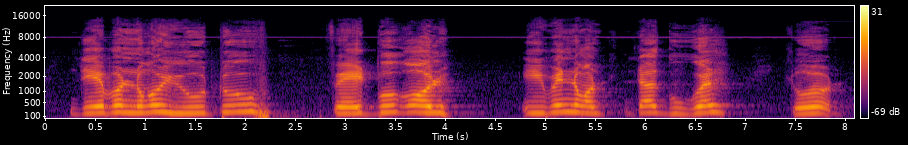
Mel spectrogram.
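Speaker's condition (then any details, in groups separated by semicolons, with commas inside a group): Cerebral palsy; present from birth, could not walk at six; described as fairly severe; speech may be hard to understand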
